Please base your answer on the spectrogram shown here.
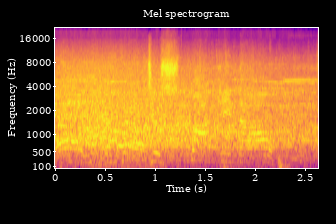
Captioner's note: audience cheers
